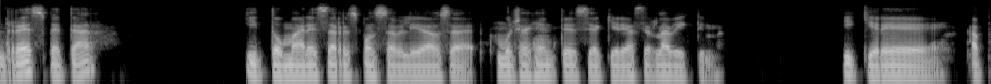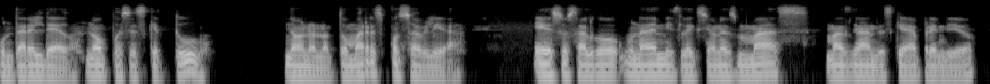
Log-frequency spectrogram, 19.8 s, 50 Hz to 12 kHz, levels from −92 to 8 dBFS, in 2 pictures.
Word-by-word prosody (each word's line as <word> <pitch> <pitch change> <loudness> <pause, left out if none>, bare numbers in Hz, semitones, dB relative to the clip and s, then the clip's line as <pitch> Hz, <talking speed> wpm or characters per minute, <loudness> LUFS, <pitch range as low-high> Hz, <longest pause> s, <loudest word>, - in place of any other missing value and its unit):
Respetar. 95 -4 +3 1.5
Y 95 - +3
tomar 85 -1 +3
esa 90 +1 +3
responsabilidad. 80 -3 0
O - - -2
sea, 75 -3 -1 0.2
mucha 90 0 0
gente 90 -1 -1
se 80 -1 -2
quiere 80 -1 -1
hacer 85 +1 -4
la 85 -1 +3
víctima. 80 -2 -6 1.2
Y - - 0
quiere 80 -3 +2 0.2
apuntar 80 +2 0
el 85 -1 +2
dedo. 70 -3 0
No, 85 0 +3
pues, - - -1
es - - -4
que - - -5
tú. 100 -1 0 0.7
No, 80 -3 +2
no, 80 -1 +1
no, 70 -1 -3
toma 85 +3 +1
responsabilidad. 80 -7 -2 0.7
Eso 90 -4 +4
es - - -1
algo 90 +1 +2
una 90 -3 0
de 90 - +4
mis 85 -2 -1
lecciones 80 +1 -1
más, 90 +3 0 0.2
más 85 0 +1
grandes 85 -1 -1
que - - -2
he - - +1
aprendido. 75 -1 -2
85 Hz, 125 wpm, -25 LUFS, 80-90 Hz, 1.5 s, Eso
